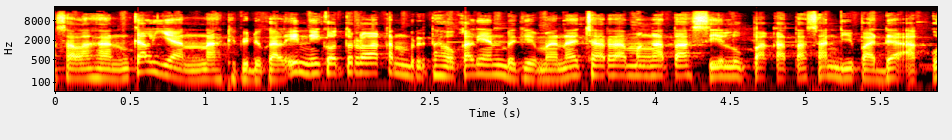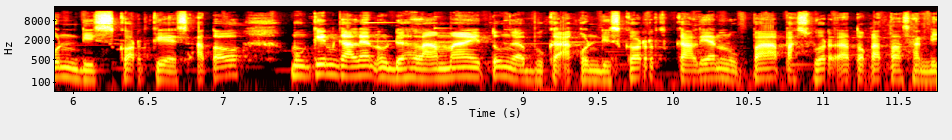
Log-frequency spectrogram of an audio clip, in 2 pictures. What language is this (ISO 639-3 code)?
ind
